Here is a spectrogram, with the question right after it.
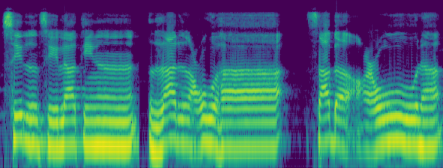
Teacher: کے بعد جو یا ہے اس کو لمبا کریں گے اور سین کے بعد جو لام ہے اس لام کو قلقلے سے بچانا ہے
